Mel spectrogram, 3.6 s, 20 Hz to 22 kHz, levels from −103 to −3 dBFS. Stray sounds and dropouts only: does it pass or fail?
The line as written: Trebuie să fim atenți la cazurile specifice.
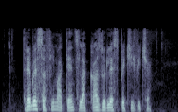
pass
